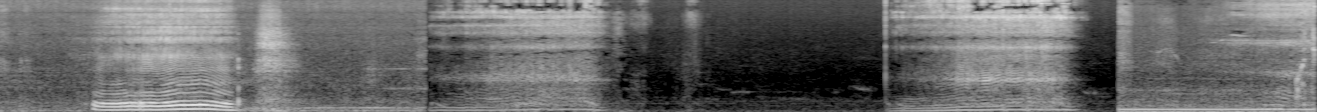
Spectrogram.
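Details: Father snoring while his baby reacts, seeming scared: loud, rough snoring bursts with a long quiet pause between them, plus a brief baby sound; ordinary heavy snoring.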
